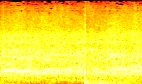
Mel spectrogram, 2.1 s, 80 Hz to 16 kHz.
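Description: A steel-tip dart thuds into a Unicorn Eclipse HD2 bristle dartboard once, about a second and a quarter in, over steady arena crowd murmur.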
